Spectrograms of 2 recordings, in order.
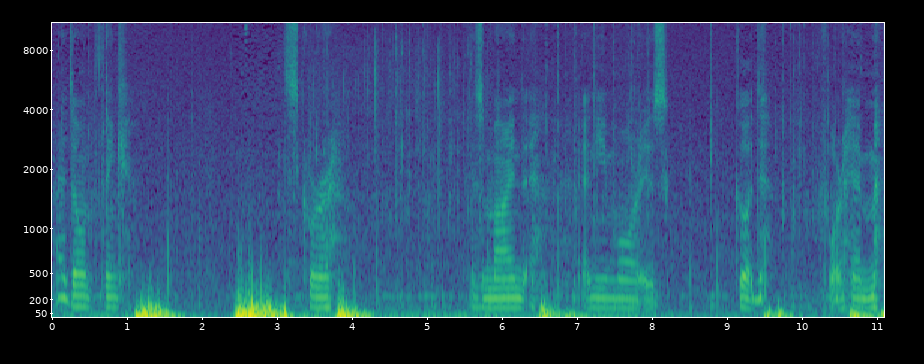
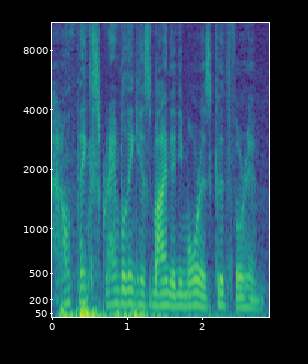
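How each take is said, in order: First: Broken up by long pauses; slow and halting. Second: Flowing, louder, slightly raised delivery; in-character objection. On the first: Real, not acted. Player composing a line aloud, slow and halting. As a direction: piece it out slowly, bit by bit. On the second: Acted. Player's character objecting about Zane's mind, flowing objection. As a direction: say it as one unbroken line, projected. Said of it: "I was like".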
